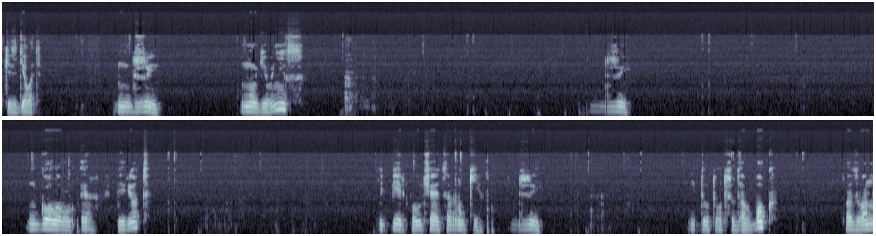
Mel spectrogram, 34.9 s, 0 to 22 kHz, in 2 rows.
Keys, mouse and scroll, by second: 1.4 click, 2.2 g, 5.6 click, 6.9 middle click, 9.2 click, 10.3 middle click, 11.4 g, 15.0 middle click, 17.8 click, 18.7 r, 21.4 middle click, 22.6 middle click, 25.2 middle click, 25.6 middle click, 26.4 click, 27.1 g, 29.2 middle click, 30.2 middle click, 31.0 g, 33.2 click, 34.4 r.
